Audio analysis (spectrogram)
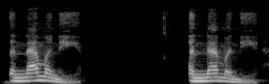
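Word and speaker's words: anemone: you can see here we have a schw sound at the beginning uh and another schw sound here after the m m so so anamon also notice that I have this little apostrophe here before the syllable NE all right this shows me that the stress syllable is the n syllable so when you look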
